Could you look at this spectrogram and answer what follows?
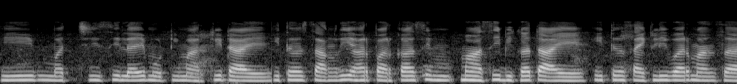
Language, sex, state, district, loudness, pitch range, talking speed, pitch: Marathi, female, Maharashtra, Aurangabad, -17 LUFS, 185-200 Hz, 155 wpm, 195 Hz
